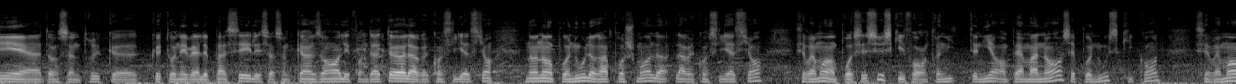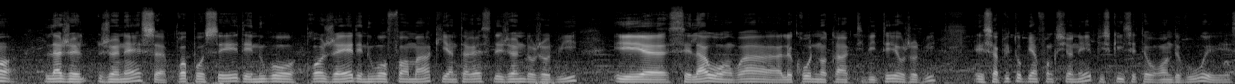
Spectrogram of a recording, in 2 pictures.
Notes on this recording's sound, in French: De 1500 personnes ont répondu à l'invitation de cette institution franco-allemande. Un épisode tout en sons, enregistré à Ludwigsbourg, lors de cette grande fête de la société civile.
